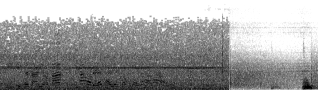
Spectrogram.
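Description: Steady rushing roar of a tall waterfall, with a thin steady high-pitched tone over it; the roar cuts off suddenly about four and a half seconds in, leaving a much quieter background.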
